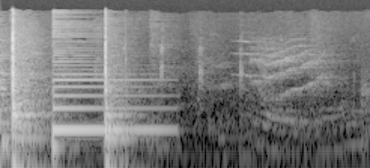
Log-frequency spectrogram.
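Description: Acoustic guitar struck twice more at the end of a strummed passage, with a single note ringing out briefly before it is damped and cut off about a second in.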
